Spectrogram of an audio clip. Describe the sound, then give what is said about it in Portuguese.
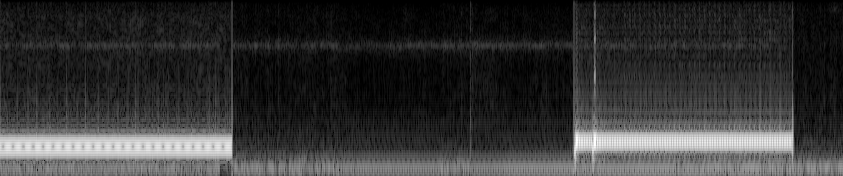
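Steady telephone line tone plays while a call is being transferred. A loud, even hum sounds for about two seconds, then a short click leads into a quieter stretch. A second click brings back a brighter, steady tone for about two more seconds. “Aguarde em linha só um minutinho que já estou transferindo a ligação. Tá? Certo. Transferência.”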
